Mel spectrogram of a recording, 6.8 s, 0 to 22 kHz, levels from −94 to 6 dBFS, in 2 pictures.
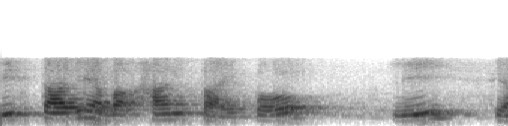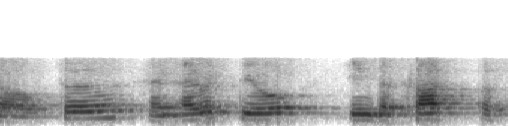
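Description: At 0.51 s the speech breaks up through VoIP packet loss concealed by the speech codec. About 40 ms of audio never arrived, which fits two lost 20 ms frames. The decoder filled the gap by repeating its last pitch and spectral shape at falling gain. That gives a brief, smeared buzzy tone or coloured noise that fades. Each rebuilt frame leans on the one before, so the voice stays weak or distorted until about 0.65 s.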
